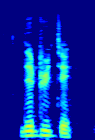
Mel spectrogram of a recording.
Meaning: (noun) female equivalent of député; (verb) feminine singular of député
- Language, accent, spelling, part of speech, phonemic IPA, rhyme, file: French, France, députée, noun / verb, /de.py.te/, -e, LL-Q150 (fra)-députée.wav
